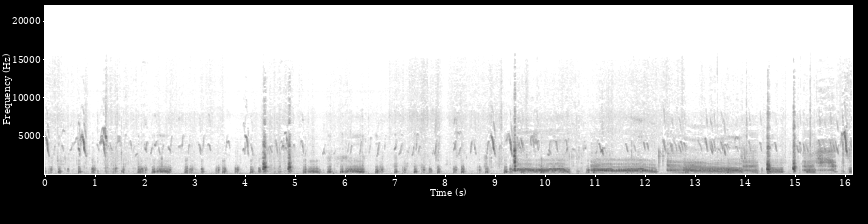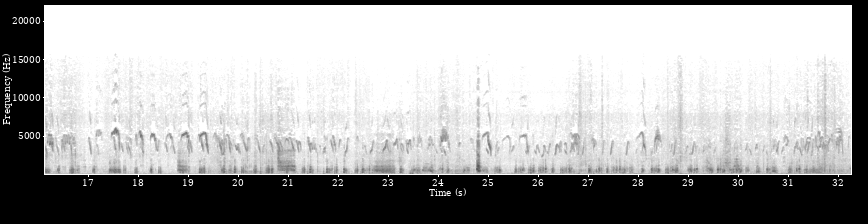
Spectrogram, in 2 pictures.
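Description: A broody hen clucking in a straw nest, most steadily in the middle, while her newly hatched chicks peep in short high chirps. Straw rustles and crackles as hands move through the nest.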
